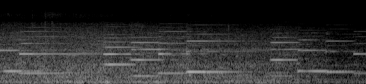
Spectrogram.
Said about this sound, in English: So you sit inside your house and you wait for Beethoven music to play from the local garbage truck.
